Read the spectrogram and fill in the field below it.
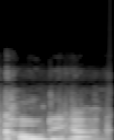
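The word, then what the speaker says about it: Kuldīga: I'm not sure how I pronounced the town earlier, but it's Kuldiga. So if I pronounce it differently, I apologise. The way I'm going to remember it now is, I ain't saying she a coal digger.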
